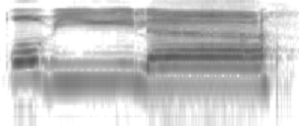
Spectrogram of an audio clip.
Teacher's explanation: کر پڑھیں گے۔ طویلا، طوی پہ جو ہے یہ مدہ ہے، یا مدہ کو ہم نے ایک الف دو حرکات کے برابر کھینچ کر پڑھنا ہے · نیچے زیر ہے تو یا مدہ، اور لام دو زبر لن، وقف کی صورت میں تنوین کو ایک زبر میں بدل کر پڑھیں گے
